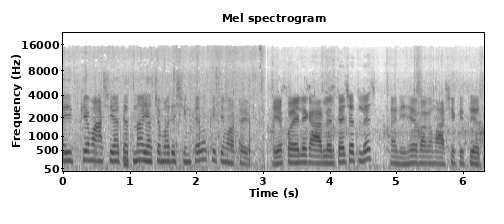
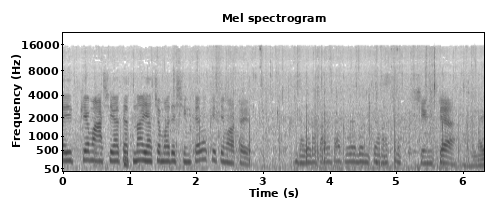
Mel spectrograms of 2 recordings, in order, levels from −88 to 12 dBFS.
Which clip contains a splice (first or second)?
first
